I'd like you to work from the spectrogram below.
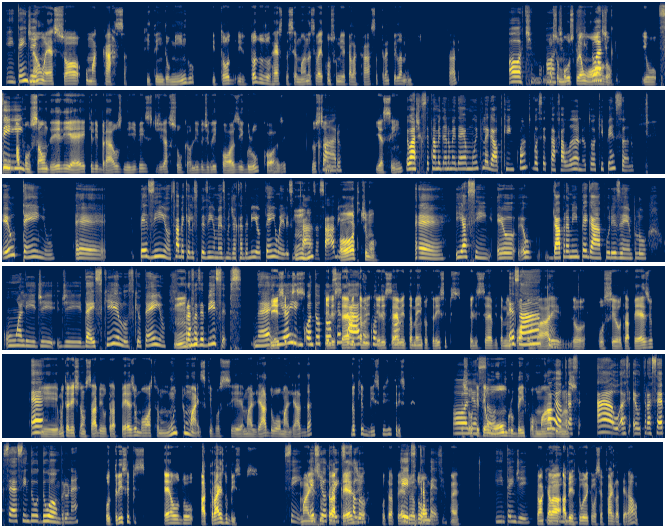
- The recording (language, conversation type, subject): Portuguese, advice, Como manter a motivação para treinar a longo prazo?
- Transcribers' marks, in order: tapping; in English: "upperbody"; "tríceps" said as "tracéps"; other noise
